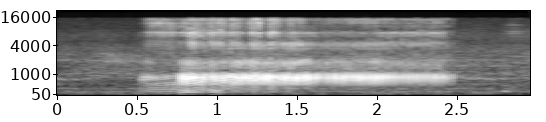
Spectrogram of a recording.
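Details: Sleeping dog (Rocky) snoring heavily when tired: a single long, loud, rattling snore.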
